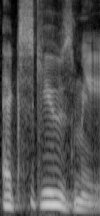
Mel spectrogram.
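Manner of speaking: mysterious, disembodied voice. Voicing a psychic presence heard in a character's head: deep bassy voice. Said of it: "you hear a deep, bassy voice in your head".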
